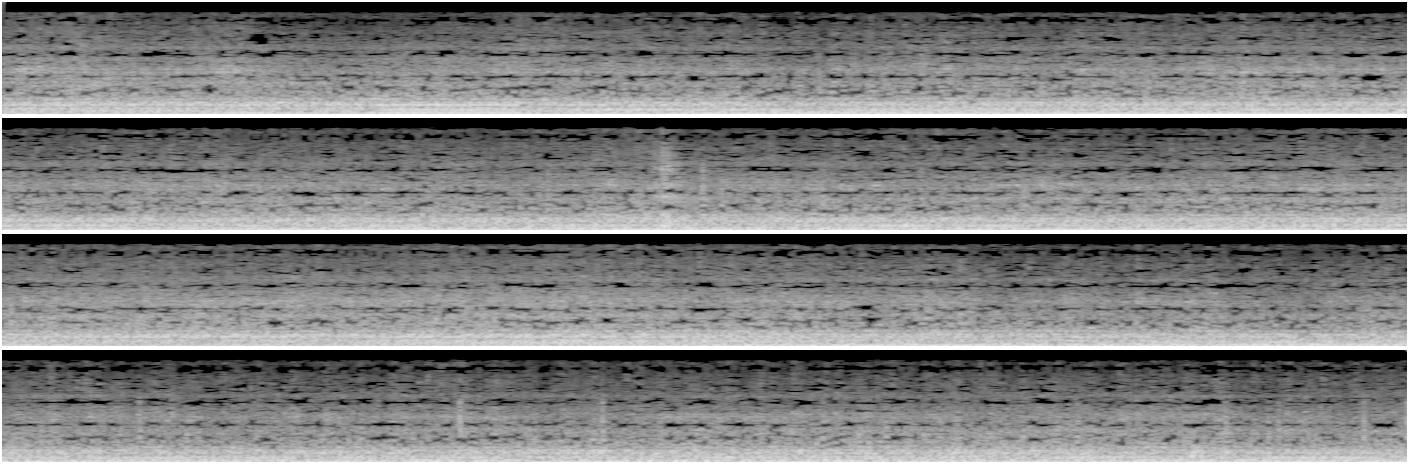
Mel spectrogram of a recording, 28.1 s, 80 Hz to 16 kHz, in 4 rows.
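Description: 1973 Chrysler station wagon's 7.2-litre 440 V8 running steadily at low road speed, heard from inside the car as a deep, low engine note. The low rumble eases slightly about two-thirds of the way through.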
